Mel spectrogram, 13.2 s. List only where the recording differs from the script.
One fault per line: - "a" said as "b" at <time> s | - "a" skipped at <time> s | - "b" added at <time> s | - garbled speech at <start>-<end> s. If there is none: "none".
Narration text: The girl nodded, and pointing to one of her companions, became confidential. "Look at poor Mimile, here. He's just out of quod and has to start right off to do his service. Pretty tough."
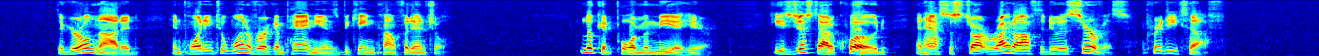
none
